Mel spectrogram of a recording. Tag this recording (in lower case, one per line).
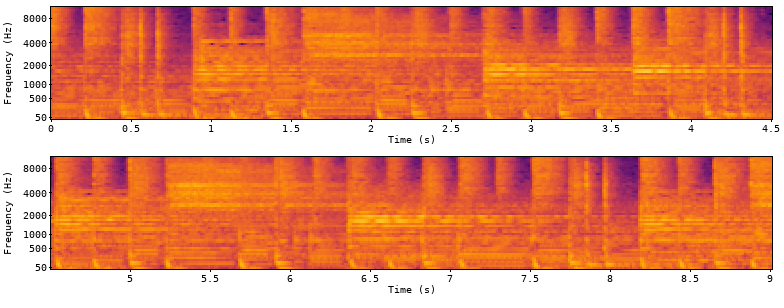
music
